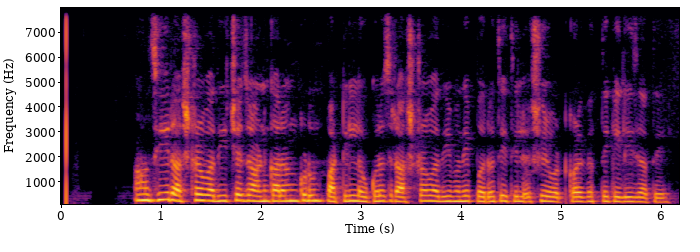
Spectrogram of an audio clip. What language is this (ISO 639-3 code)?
mar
